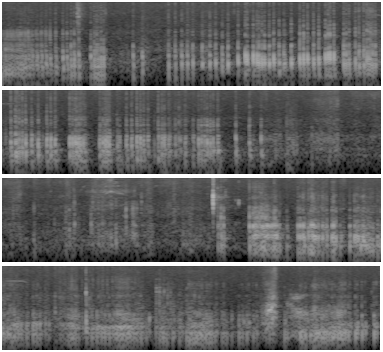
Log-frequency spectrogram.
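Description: Fingertips and nails scratch and rub along a large, soft, hollow, open purple paisley quilted cotton Vera Bradley tote, including its zippered inner pocket. Dense, dry bursts of scratchy rustling run throughout, likely mixed with zipper sounds. The sound thins to a quieter stretch in the middle before picking back up, and each scrape stops dead with no ring.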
